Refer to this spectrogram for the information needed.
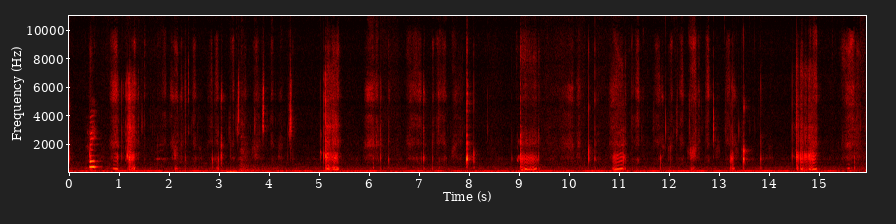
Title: Baby hiccups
